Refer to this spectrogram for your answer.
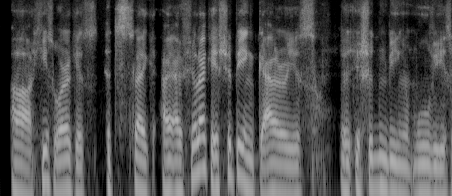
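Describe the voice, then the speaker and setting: A man with a Chinese accent talks at a fairly slow pace. The recording is very clean, with a silent background. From China. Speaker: concept artist. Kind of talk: casual chat. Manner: halting.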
